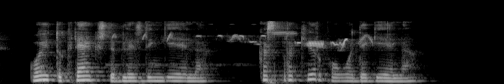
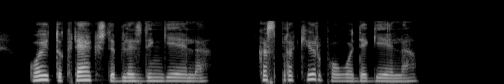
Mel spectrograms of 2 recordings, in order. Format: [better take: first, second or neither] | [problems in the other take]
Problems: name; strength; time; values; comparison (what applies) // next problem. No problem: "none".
second | background sound (Chirp, tweet); 5 dB below the speech // room echo; dies away in 0.3 s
